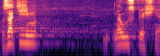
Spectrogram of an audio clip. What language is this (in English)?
Czech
